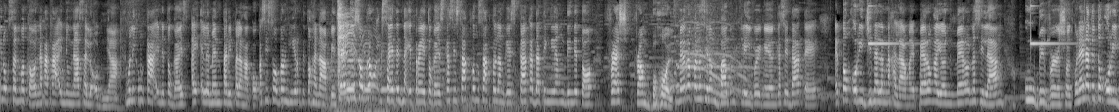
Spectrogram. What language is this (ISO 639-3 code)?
fil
